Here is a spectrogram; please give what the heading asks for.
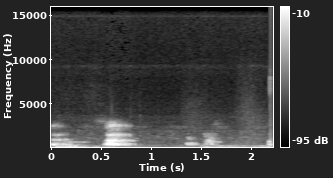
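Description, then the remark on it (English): A small terrier barks a few times in short, sharp bursts, with a louder yap in the middle and softer yips trailing after. “That's my terrier, by the way.”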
